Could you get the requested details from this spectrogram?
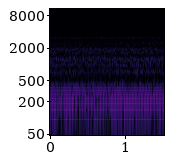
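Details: Fender Super Sonic 22 amp with reverb cranked, rear panel off and reverb tank loose in its bag: steady low buzzing hum and fixed drone from a noisy, microphonic 12AX7 in the V4 reverb position, before replacing it with a Telefunken ECC81.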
